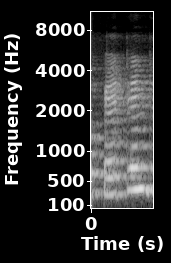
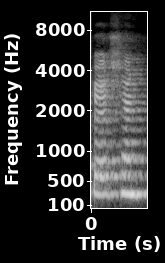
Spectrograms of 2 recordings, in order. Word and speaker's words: patient: इसको पेटेंट नहीं पढ़ेंगे, पेशेंट पढ़ेंगे, क्योंकि टी के बाद IE आया हुआ है।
